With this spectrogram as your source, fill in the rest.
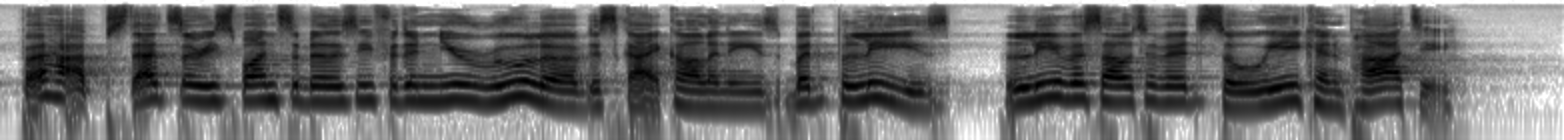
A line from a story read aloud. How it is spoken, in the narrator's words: the top royals scoffed and laughed, exclaiming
